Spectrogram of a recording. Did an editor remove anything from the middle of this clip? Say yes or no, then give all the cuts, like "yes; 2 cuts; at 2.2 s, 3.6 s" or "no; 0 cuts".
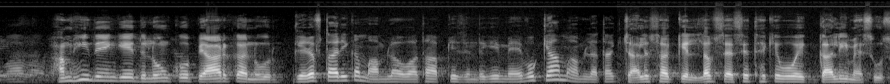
yes; 2 cuts; at 2.9 s, 6.0 s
